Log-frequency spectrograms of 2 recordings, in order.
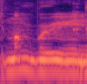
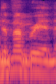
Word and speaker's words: Demonbreun: I was like, I don't care what's going on on the Brummian Street. How you say it? Demonbreun. – Demonbreun, that's right.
